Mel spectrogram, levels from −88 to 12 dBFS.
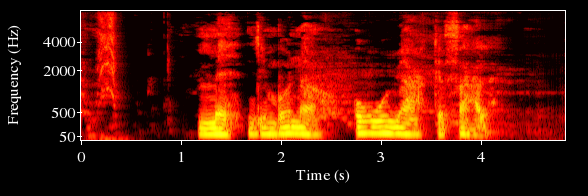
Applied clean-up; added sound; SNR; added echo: classical method log-MMSE.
